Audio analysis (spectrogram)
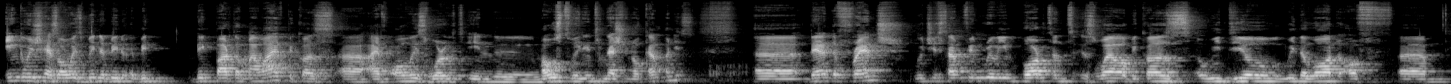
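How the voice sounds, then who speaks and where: A man's voice: mid-range voice, steady tone, moderate pace, a bit bright, roomy sound, rough recording. A man from Portugal in his thirties, a guest in an interview, talking with many restarts and repeated words. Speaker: guest, football agent and sports lawyer. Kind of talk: conversational interview.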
